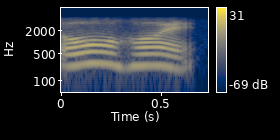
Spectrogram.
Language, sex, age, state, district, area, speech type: Assamese, female, 30-45, Assam, Lakhimpur, rural, conversation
